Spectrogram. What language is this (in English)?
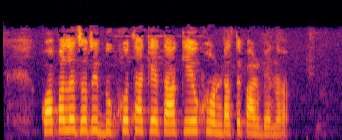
Bangla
